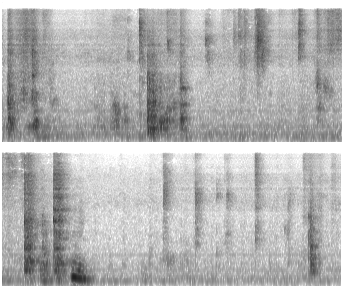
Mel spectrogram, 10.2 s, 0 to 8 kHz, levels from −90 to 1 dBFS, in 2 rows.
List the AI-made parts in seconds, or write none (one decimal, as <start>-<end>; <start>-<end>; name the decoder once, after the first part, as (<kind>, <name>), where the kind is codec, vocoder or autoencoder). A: 0.0-1.5 (codec, DAC); 2.1-3.1; 4.0-5.2; 7.7-10.2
